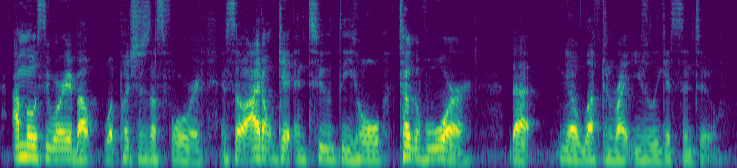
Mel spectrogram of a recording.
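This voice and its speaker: A man with an American accent, somewhat breathy and fairly even in intonation, at a very fast pace. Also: medium pitch for a man. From US, Northern Virginia. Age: 20s. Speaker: community activist. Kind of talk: interview.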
